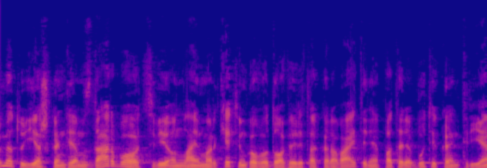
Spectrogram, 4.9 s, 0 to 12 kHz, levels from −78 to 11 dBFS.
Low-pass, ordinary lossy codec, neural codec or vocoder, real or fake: 10.8 kHz; AAC, 48 kbps; none; real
